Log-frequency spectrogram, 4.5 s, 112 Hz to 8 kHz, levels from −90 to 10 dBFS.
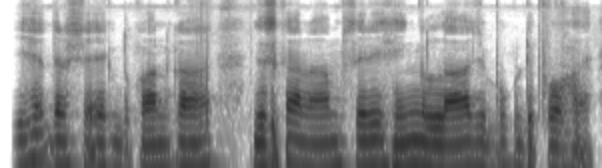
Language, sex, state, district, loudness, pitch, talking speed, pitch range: Hindi, male, Uttar Pradesh, Lalitpur, -17 LUFS, 110 Hz, 160 wpm, 105-115 Hz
